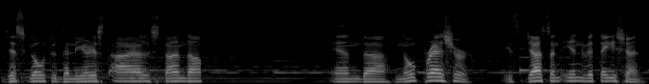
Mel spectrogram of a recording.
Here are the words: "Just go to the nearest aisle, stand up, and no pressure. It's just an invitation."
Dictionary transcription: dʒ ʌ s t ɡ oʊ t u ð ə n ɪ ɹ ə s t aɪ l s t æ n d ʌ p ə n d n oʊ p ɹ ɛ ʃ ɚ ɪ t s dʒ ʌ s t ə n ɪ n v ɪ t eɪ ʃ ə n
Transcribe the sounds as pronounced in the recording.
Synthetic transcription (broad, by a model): dʒ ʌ s t ɡ oʊ t u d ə n ɪ ɹ ə s t aɪ l s t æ n d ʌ p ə n d n oʊ p ɹ ɛ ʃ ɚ ɪ t s dʒ ʌ s t ə n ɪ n v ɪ t eɪ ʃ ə n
